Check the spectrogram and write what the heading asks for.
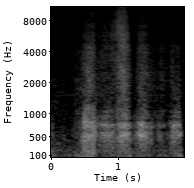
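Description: Soft rustling of clothing fabric being handled, in short scratchy patches after about half a second.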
